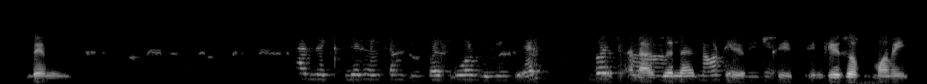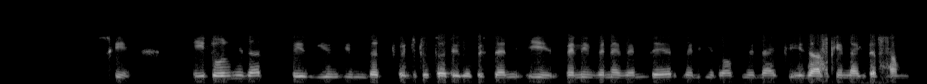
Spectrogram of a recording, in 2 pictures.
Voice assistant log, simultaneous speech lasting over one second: present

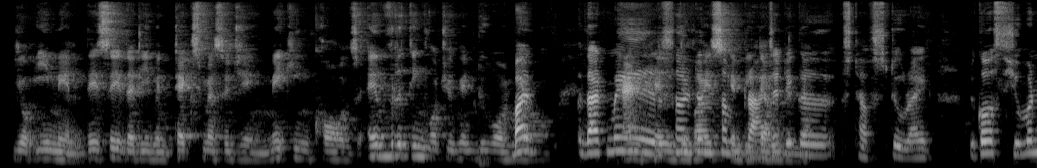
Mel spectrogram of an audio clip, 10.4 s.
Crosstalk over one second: present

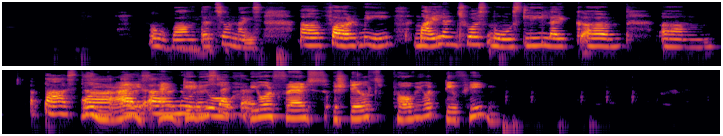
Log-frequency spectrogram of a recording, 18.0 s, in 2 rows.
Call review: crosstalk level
present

